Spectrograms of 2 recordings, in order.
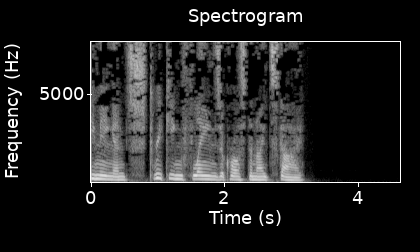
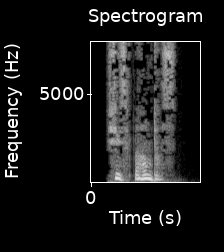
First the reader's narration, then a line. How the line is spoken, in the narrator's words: whispered the woman with the paper birds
